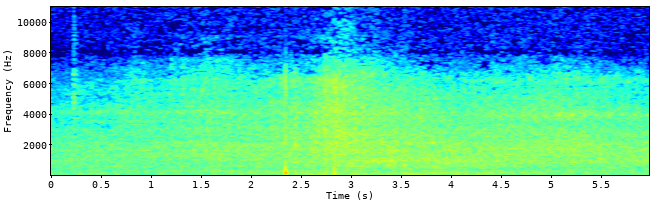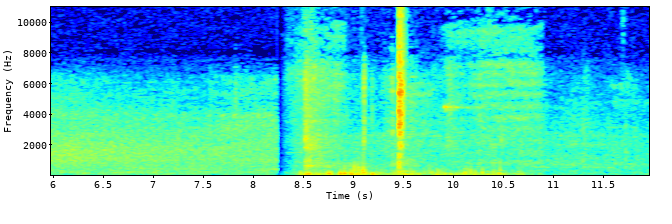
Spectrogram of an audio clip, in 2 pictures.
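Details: Steady outdoor road traffic rumble and wind, then a sudden louder burst of vehicle and handling noise near the end, with no animal voice.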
